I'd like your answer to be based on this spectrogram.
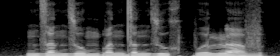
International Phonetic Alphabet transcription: n z a n z o m b a n d a n z u x p ʊ l ɭ a v

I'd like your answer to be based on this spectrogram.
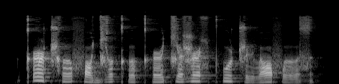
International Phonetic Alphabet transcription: kʼ ə˞˥˧ ʈ͡ʂʰ ɤ˨˥ f ɔ˩ d͡ʑ ɤ˨˥ kʼ ɤ˩ kʰ ə˞˨˥ t͡ɕ ə˨˥ ʐ ə˞˥˧ ɬ pʰ u˥˧ ʈ͡ʂ ɨ˩ l ɔ˥˧ f ɤ˩ z

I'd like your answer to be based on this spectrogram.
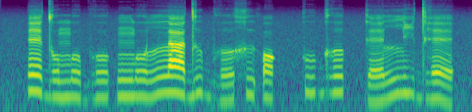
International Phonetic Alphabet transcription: ɛ˥˧ d o˧ m o˧˩ bʱ o˧ | ŋ͡m o˧ lː a˥˧ d ɯ˥˧ bʱ ɤ˩˧ x ɯ˥ ʔ ɔ˧˩ kː u˥ ɡʱ ɤ˥ kː ɛ˩˧ lː i˥˧ dʱ ɛ˧˩

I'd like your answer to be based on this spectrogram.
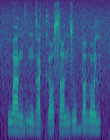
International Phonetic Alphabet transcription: w a˦˨ ŋ ɡ u˦ ŋ ɡ a˨ kʲ o˨ sˤ i˨ n z u˦ bʲ ɨ˦ ðˤ u˦ lʲ

